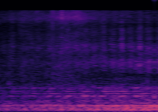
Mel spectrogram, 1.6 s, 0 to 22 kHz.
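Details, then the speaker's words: Clean 4x4 truck at auction, running outdoors after snow cleared: low steady even idle hum with no knocks or ticks, nice and quiet, lights working; normal idle. "sounds good you know nice and quiet lights are all working"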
